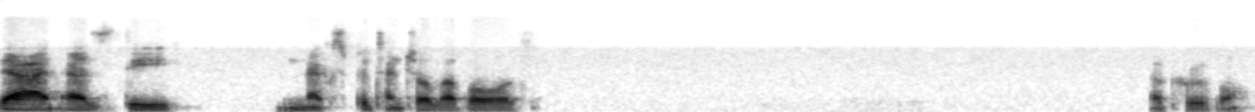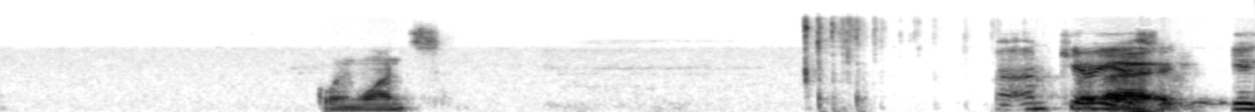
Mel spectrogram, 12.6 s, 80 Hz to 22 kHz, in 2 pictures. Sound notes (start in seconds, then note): 10.2 keyboard typing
